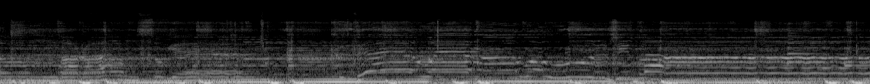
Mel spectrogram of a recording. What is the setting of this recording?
car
